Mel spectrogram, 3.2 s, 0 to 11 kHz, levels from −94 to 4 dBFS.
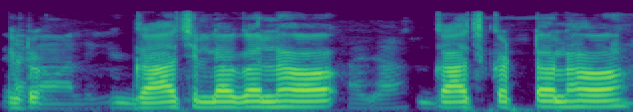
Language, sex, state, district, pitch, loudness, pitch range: Hindi, male, Jharkhand, Sahebganj, 155 Hz, -16 LUFS, 145-165 Hz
